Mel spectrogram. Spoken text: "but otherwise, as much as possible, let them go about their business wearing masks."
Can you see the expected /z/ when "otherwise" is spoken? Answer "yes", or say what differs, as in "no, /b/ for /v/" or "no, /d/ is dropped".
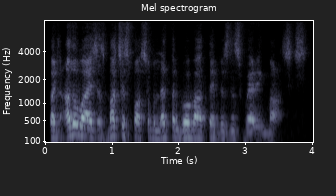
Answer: yes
